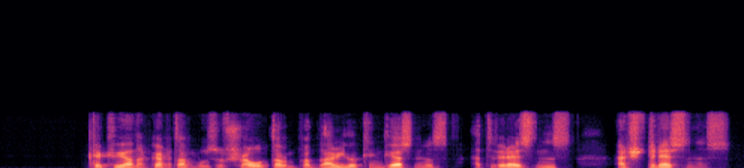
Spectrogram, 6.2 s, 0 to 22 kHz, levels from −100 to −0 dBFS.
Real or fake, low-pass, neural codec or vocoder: fake; 7.2 kHz; codec, 16 kHz, 0.8 kbps, ZipCodec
